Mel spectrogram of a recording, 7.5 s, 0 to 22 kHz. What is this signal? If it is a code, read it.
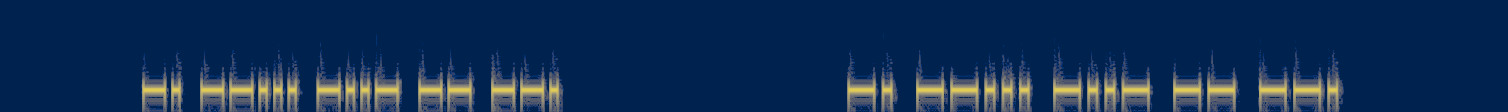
Morse code, heard as a keyed tone, about 35 wpm, 700 Hz. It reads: N7XMG N7XMG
